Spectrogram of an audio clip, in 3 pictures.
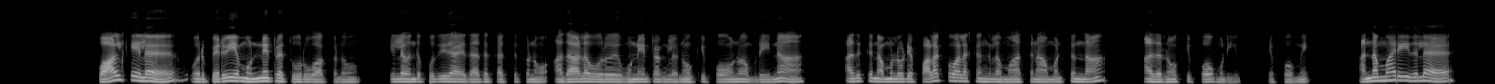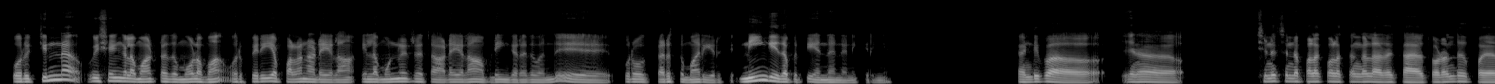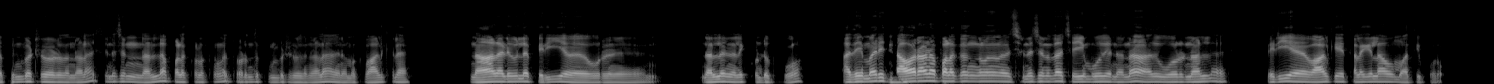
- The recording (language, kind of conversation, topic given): Tamil, podcast, சிறு பழக்கங்கள் எப்படி பெரிய முன்னேற்றத்தைத் தருகின்றன?
- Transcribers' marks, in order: drawn out: "கண்டிப்பா"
